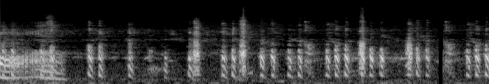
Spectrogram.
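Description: A female Chinese francolin gives harsh, nasal clucking notes in quick pairs and short bursts, several each second. It uses this call to attract males.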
